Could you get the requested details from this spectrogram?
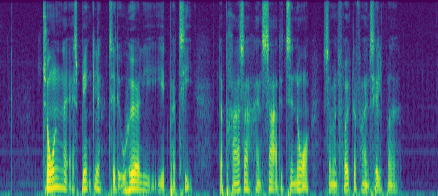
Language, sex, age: Danish, male, 41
